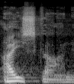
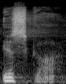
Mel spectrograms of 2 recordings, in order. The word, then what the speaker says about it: ISKCON: first letter their course is a short I if you know grammar it's not ice gone it's iskcon but there's no individually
